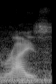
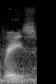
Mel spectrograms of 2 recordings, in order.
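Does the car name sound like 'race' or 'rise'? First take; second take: rise; race. First: The vowel sounds like the one in 'rise'. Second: The vowel sounds like the one in 'race'. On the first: This is how the speaker says the name. "but I pronounce it rise" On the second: This is how other people say the name. "Somebody said they pronounce it race"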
